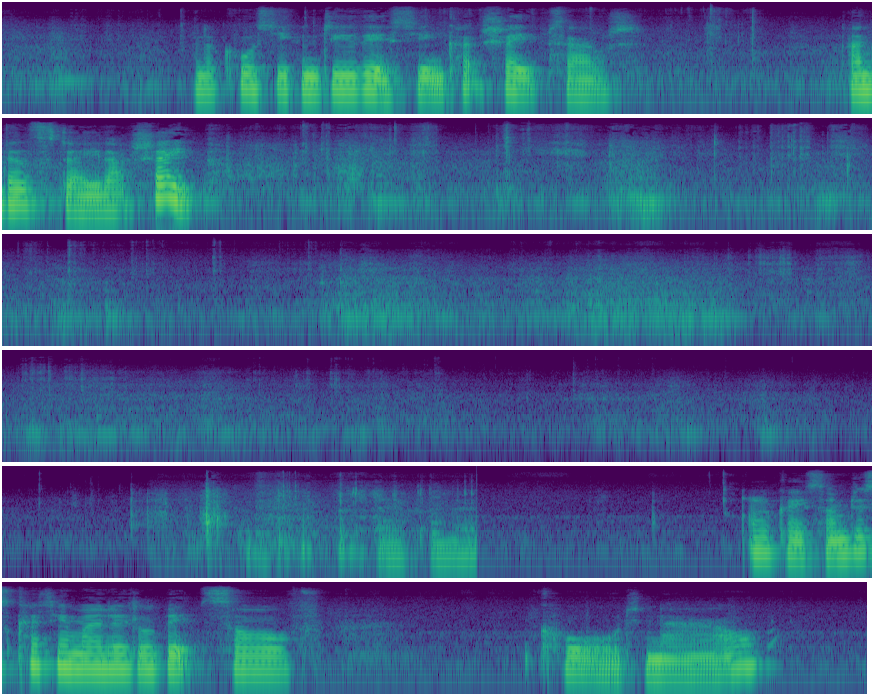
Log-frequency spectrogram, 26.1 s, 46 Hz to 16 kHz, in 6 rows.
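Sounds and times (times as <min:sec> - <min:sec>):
paper rustling: 0:02.2 - 0:03.9, 0:04.9 - 0:16.9, 0:17.6 - 0:19.8.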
